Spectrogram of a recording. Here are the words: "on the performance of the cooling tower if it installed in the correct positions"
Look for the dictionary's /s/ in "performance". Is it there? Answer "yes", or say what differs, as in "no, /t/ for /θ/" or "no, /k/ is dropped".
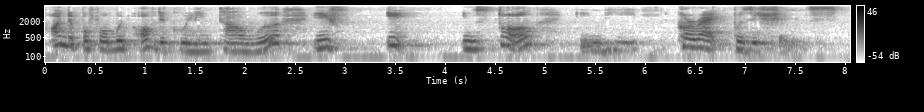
no, /s/ is dropped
